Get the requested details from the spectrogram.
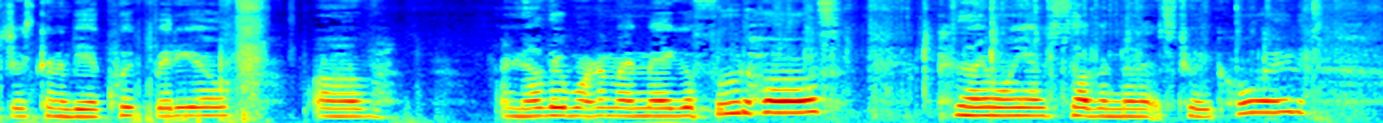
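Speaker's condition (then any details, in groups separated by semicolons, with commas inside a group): Cerebral palsy; both hands affected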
